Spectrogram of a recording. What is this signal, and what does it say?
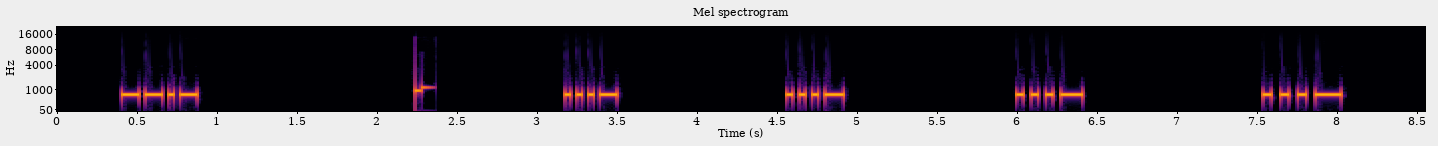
Morse code, heard as a keyed tone, about 30 wpm, spaced as for 7 wpm, 700 Hz. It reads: Q VVVV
